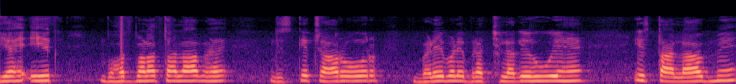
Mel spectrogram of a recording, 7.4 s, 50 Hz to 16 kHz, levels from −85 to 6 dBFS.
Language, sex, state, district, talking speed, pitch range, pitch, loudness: Hindi, male, Bihar, Vaishali, 145 wpm, 190-210 Hz, 205 Hz, -15 LUFS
